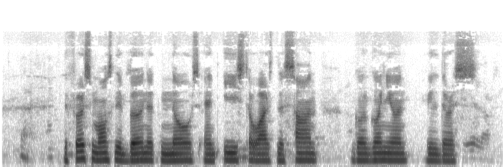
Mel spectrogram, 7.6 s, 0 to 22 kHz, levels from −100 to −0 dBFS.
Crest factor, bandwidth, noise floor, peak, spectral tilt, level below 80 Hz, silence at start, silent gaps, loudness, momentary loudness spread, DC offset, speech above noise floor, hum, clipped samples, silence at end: 18 dB; 11.5 kHz; -55 dBFS; -8 dBFS; -6.5 dB/octave; -60 dBFS; 0.3 s; none; -25 LUFS; 11 LU; under 0.1%; 31 dB; none; under 0.1%; 0.4 s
